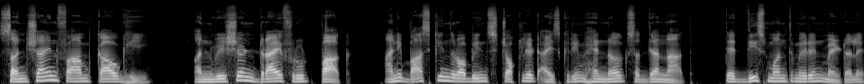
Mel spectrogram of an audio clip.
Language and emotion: Goan Konkani, neutral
